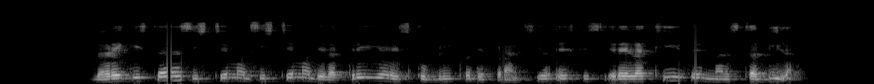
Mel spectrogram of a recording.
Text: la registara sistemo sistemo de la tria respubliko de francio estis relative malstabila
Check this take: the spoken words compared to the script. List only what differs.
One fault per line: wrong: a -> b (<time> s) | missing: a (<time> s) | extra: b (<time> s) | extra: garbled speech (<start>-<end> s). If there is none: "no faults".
no faults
